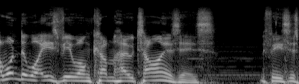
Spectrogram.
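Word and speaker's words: Kumho: I wonder what his view on Cum Ho tyres is. If he's as passionate, and that is how you pronounce it, guys.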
